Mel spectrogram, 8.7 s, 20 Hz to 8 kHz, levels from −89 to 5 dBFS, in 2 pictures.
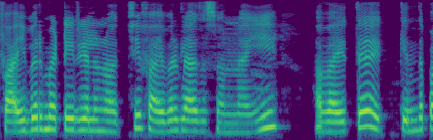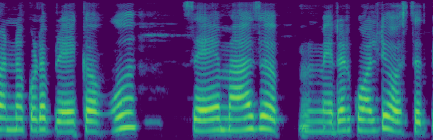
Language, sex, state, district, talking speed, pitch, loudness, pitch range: Telugu, female, Andhra Pradesh, Srikakulam, 125 wpm, 235 Hz, -15 LUFS, 215-255 Hz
